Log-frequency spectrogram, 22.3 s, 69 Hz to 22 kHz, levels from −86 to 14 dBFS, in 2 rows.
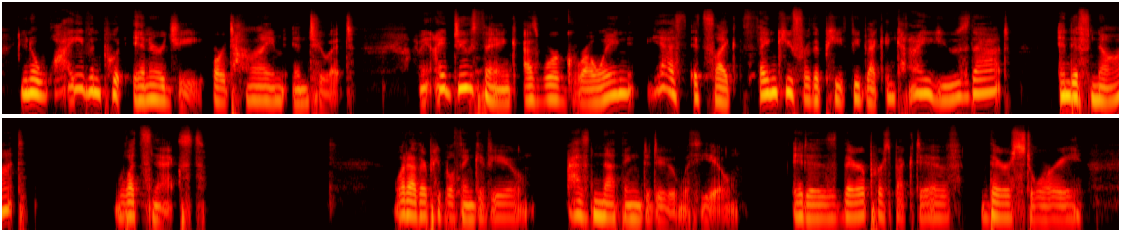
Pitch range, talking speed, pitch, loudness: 140-200 Hz, 145 wpm, 155 Hz, -34 LUFS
